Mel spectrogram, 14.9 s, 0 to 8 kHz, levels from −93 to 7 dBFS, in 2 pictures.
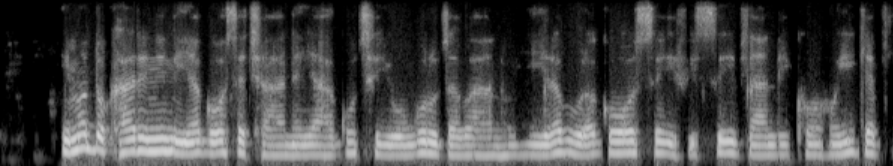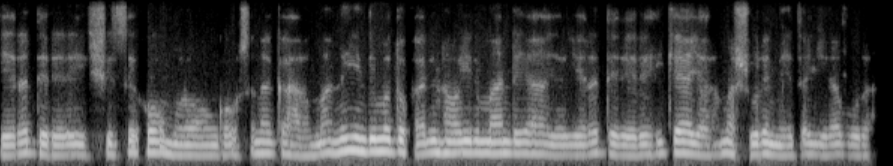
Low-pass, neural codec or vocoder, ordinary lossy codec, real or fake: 7.2 kHz; vocoder, 44.1 kHz, 128 mel bands every 512 samples, BigVGAN v2; Opus, 16 kbps; fake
